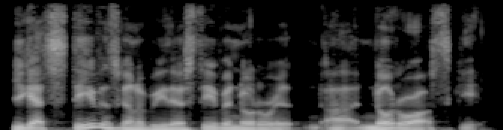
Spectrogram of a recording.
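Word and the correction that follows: Nedoroscik: I cannot pronounce his name properly. – Nedorosnik. Yeah, he's got a hard one. Yeah, Nedorosnik.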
